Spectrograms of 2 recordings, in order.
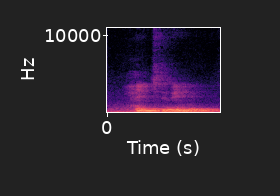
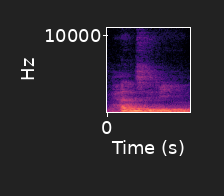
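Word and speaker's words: حجر: Wa yajuzul fathah wal kasri fil ha min hijri. Jadi membacanya itu boleh, membacanya boleh di fathah, boleh di kasr. Ya. Hijri boleh apa? Kalau fathah hajri, ya. Huma lughatan, ini ada dua bahasa ya. Boleh semuanya boleh. Hijri boleh hajri.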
